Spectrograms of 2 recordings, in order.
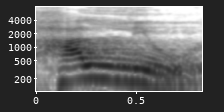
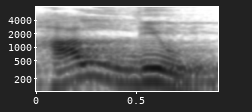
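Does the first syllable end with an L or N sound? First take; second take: L; L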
